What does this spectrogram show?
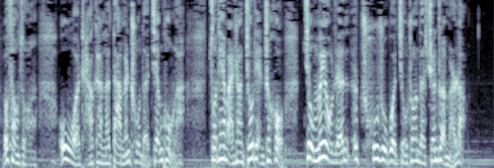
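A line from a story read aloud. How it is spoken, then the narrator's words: Breathless. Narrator (Chinese): 一个保安气喘吁吁的 说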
